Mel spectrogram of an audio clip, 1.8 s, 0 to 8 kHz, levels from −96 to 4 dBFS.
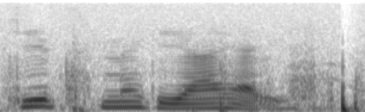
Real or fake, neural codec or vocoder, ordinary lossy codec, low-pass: real; none; none; 7.2 kHz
